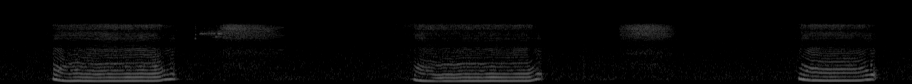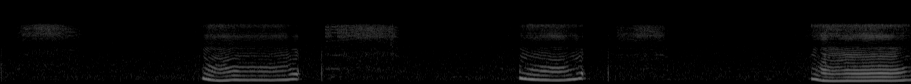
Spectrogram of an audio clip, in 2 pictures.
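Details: Sleeping Pug snoring while twitching and dreaming: loud, rhythmic snores with a whistling, wheezy tone on each inhalation and softer puffs out, about 19 breaths a minute.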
